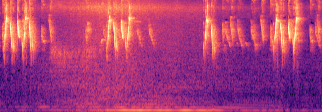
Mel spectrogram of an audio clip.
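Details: Bar-winged prinia (ciblek) song meant to stimulate other birds to sing: clusters of sharp, high, fast chirps at intervals, with a steady low hum throughout.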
